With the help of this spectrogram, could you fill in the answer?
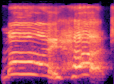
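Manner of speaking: high, loud outraged cry; indignant shout. A narrator's reading. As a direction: protest the lost hat. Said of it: "shouted the bug".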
